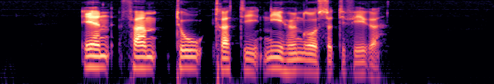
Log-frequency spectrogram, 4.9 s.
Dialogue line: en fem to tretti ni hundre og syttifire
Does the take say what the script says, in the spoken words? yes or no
yes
